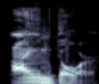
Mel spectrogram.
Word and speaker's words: Endor: and indoors actually i'm eindor which is how it's pronounced in hebrew so there's again no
